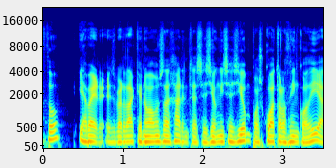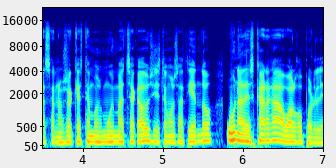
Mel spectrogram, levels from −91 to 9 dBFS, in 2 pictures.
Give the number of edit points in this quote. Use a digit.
1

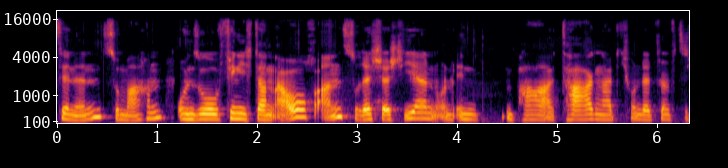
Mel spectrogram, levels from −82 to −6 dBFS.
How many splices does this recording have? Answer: 1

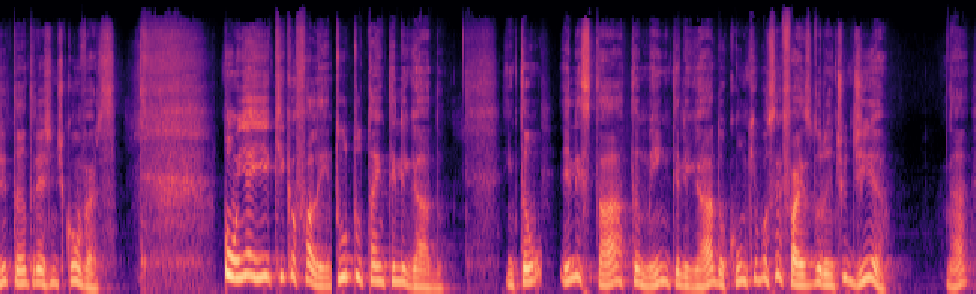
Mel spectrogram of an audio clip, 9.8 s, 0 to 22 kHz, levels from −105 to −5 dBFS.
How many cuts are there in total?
2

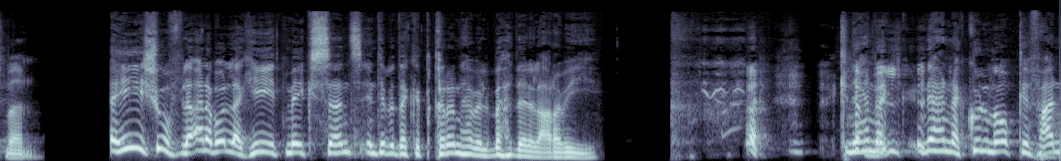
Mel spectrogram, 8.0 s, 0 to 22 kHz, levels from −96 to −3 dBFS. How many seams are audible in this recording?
1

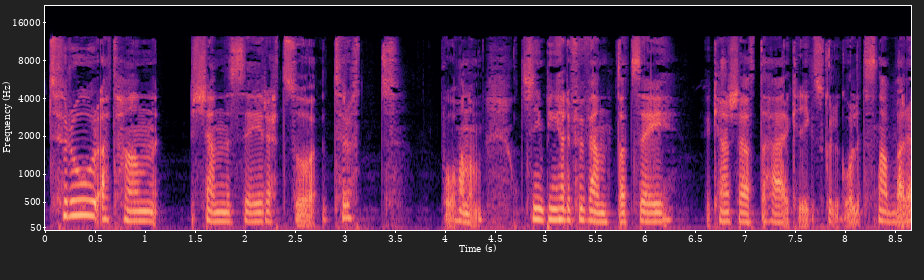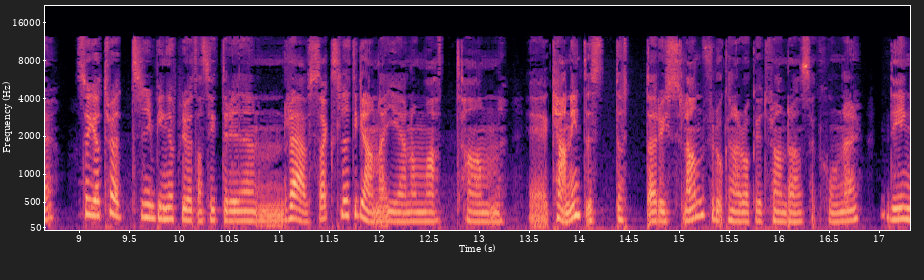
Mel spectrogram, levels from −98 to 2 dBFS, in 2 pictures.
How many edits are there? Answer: 0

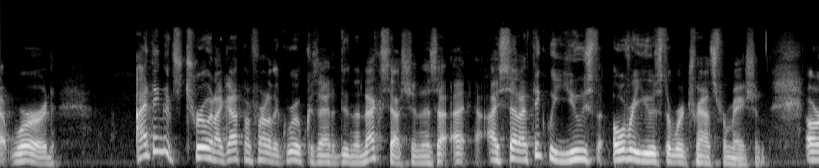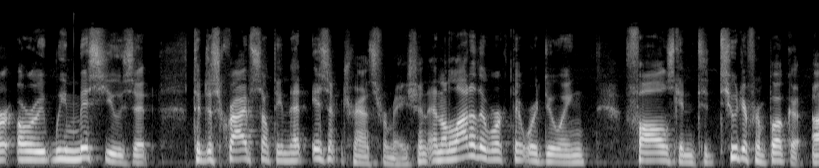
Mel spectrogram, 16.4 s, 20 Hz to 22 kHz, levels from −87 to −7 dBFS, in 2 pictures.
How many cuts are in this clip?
1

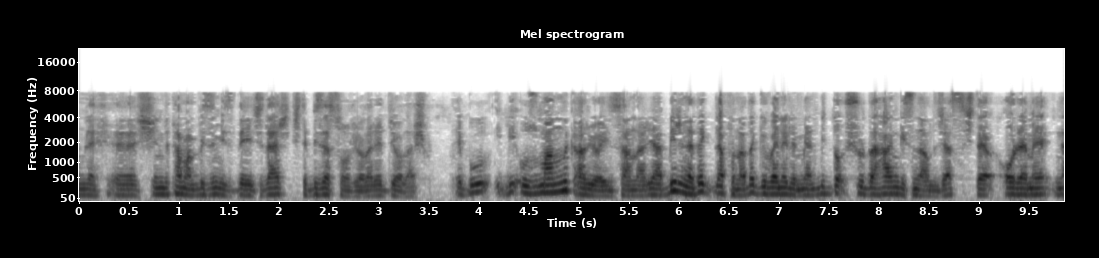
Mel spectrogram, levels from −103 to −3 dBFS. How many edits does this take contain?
1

